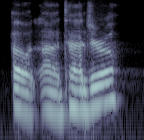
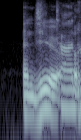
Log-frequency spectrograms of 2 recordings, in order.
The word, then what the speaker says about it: Tanjiro: T-A-N-J-I-R-O. – Tanjiro? – Tanjiro, okay. So yeah. I was like, that's how you say it? I'm like, that does sound more like authentic Japanese. I don't know why I've been saying it like a Texan. I'm like, Tanjiro.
